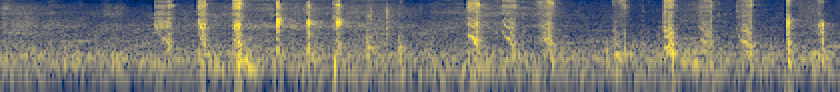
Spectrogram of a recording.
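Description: A Staffordshire bull terrier making quick, irregular small clicks in short clusters, starting about a second in: the sound of it chewing a Bullymax chew or of its claws on the tiles.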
